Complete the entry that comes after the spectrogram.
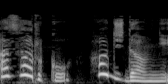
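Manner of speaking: calm, firm tone with swooping intonation. Calling the dog over, stating a decision without shouting: calm, firm, not shouted. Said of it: "I nie krzyczę, tylko oznajmiam decyzję".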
